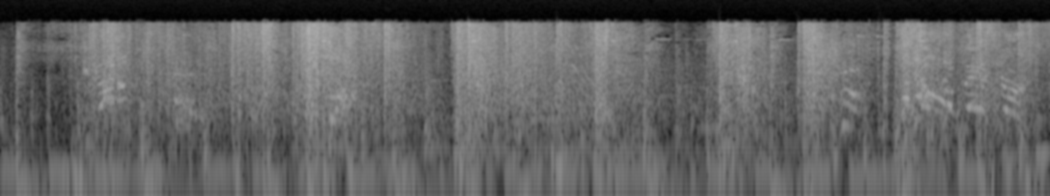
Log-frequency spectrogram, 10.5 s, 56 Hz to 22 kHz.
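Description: A Red Dead Redemption 2 battle rumbles with artillery and rifle fire, steady booms and cracks layered over a low droning score, moderately loud and sustained, with occasional shouted voices in the mix.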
